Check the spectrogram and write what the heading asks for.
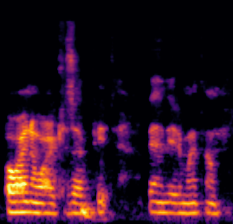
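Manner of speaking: normal talking voice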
